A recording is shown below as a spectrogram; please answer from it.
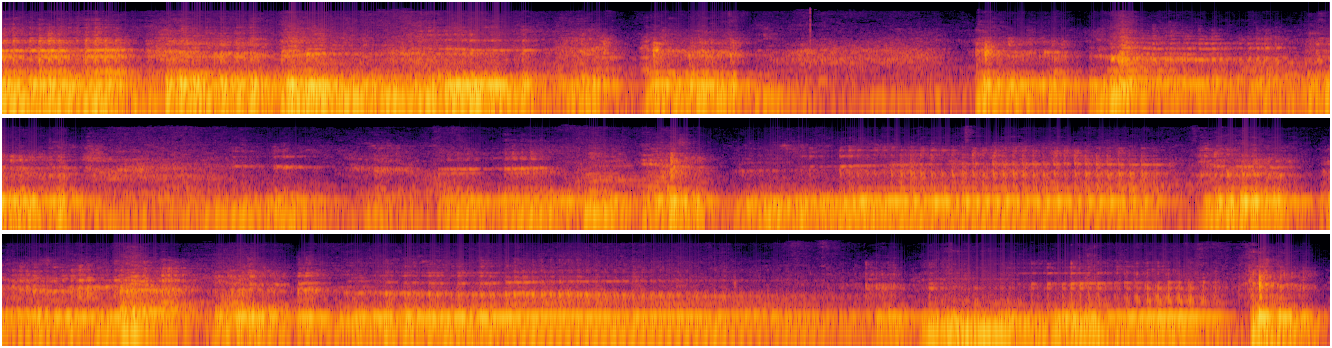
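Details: Black panther growling continuously, a low harsh rumble that swells and fades with breaths every few seconds, thin higher whining tones drifting over it and several sharp clicks.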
